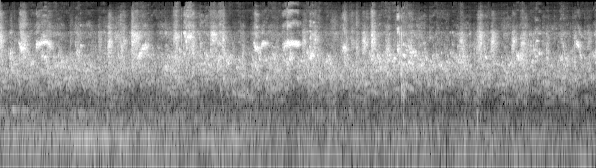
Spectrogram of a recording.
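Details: Captive red-eye lutino budgies during breeding, a big male with a small female; constant high chirruping chatter with scattered clear whistled notes and brief harsh squawks.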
